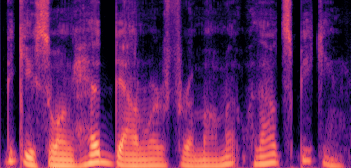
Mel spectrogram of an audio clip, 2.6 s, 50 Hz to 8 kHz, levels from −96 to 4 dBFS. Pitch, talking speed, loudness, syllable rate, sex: 120 Hz, 205 wpm, -19 LUFS, 5.6 syllables/s, male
